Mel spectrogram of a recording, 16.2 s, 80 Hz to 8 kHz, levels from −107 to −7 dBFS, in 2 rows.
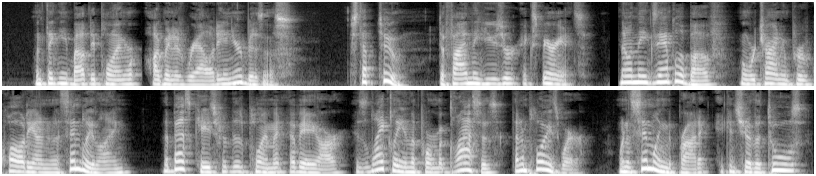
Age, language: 50-69, English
